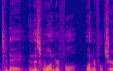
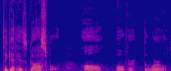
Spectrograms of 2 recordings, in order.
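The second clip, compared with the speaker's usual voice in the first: intimate hush; 6 dB quieter than usual. Real, not acted. Preacher drops into intimate hush.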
